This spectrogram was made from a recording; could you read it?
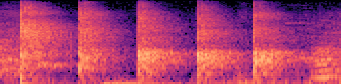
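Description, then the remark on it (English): A dog barks five times at a cat in a quick, steady rhythm, sharp and fairly loud, with no talking over it. “Dogs are off. Oh, it's the cat.”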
